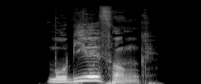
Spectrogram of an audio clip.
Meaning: mobile / cellular telephony
- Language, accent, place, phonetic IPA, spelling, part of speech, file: German, Germany, Berlin, [moˈbiːlˌfʊŋk], Mobilfunk, noun, De-Mobilfunk.ogg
